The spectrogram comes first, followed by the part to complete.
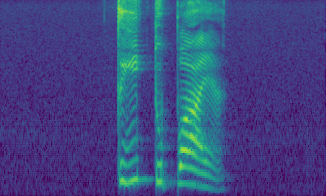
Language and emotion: Russian, angry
